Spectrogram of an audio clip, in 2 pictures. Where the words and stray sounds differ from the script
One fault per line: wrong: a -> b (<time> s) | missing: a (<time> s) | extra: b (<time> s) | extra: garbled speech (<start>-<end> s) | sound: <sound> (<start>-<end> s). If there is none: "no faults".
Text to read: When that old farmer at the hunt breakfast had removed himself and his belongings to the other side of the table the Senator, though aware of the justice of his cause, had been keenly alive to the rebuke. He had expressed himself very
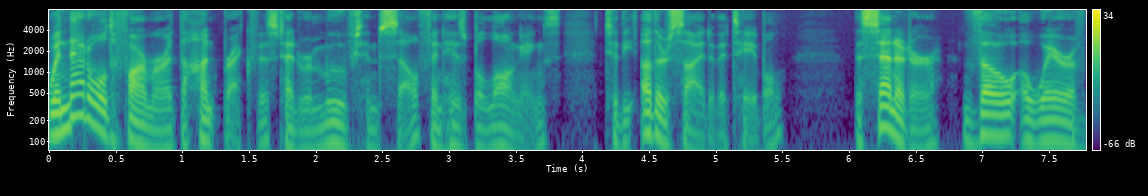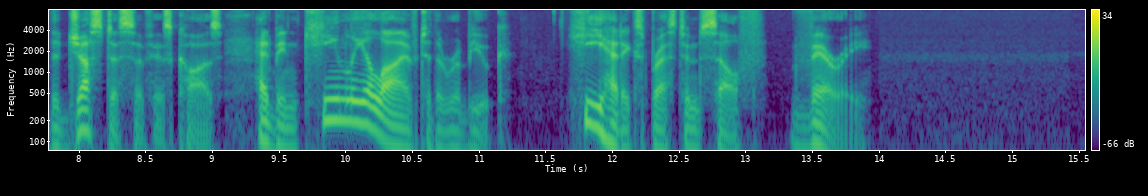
no faults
